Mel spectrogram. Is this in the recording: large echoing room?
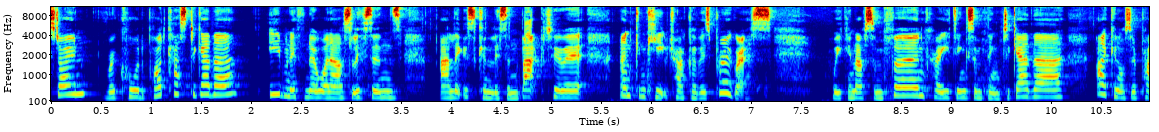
no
